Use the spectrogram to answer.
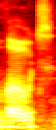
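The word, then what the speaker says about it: Vought: Uh yeah, but certainly not enough people know the name Russell Vote. Uh you know, V O U G HT, another pronunciation of O U GT.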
